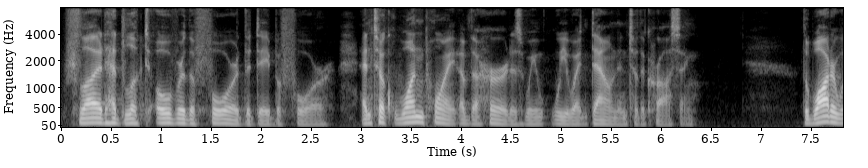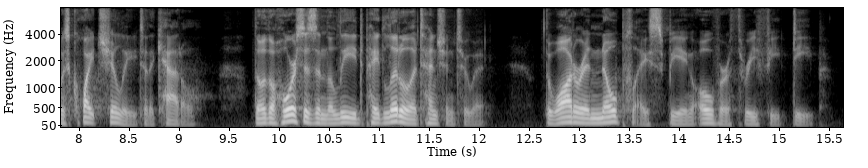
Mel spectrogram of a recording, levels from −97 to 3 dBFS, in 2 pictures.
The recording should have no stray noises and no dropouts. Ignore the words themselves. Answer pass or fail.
pass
